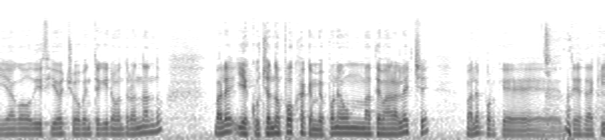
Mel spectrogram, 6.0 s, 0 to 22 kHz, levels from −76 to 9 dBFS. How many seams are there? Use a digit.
0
